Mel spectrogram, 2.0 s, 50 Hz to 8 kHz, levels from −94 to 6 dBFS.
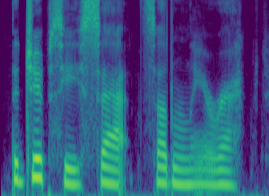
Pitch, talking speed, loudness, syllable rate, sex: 185 Hz, 150 wpm, -21 LUFS, 5.4 syllables/s, female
